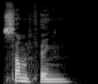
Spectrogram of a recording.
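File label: "something", British English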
